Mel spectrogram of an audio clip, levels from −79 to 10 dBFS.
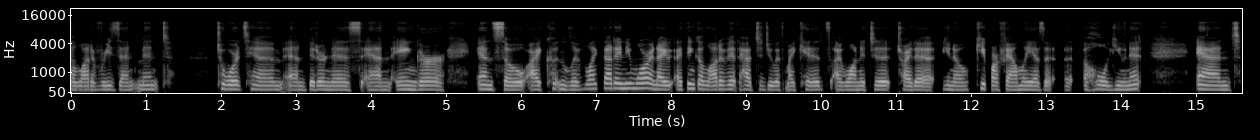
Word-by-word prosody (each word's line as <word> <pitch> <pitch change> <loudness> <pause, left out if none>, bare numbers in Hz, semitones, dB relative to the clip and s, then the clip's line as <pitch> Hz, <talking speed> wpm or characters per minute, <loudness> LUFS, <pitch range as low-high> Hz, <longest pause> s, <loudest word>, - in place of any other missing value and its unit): a 175 - 0
lot 175 0 0
of 175 0 -6
resentment 185 - -5 0.6
towards 200 -4 +1
him 180 -2 -3
and 175 -2 -4
bitterness 175 -1 0
and 170 -1 -2
anger, 185 -1 +1 0.4
and 200 -1 +1
so, 180 -2 +4
I 185 -1 +2
couldn't 200 -5 -4
live 180 +2 -4
like 220 +1 -1
that 235 0 +5
anymore, 235 +1 +4
and 205 -4 +4
I 185 -1 +5
I 185 - +2
think 220 +2 +1
a 210 - +2
lot 185 0 +1
of 195 0 0
it 195 -1 +1
had 190 -1 0
to 185 - -7
do 180 0 -3
with 180 -1 -2
my 170 - -3
kids. 180 -1 -3
I 175 - 0
wanted 175 0 -1
to 185 -1 +3
try 175 -2 +1
to, 170 -2 +1
you 190 -1 -5
know, 175 0 -4
keep 225 - +1
our 180 -1 +3
family 180 -1 +1
as 175 -2 -2
a - - -2 0.2
a 165 - -8 0.2
a - - 0
whole 190 0 -1
unit, 185 +3 -2 0.7
and 185 -3 +4
185 Hz, 190 wpm, -25 LUFS, 175-195 Hz, 0.7 s, that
